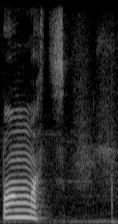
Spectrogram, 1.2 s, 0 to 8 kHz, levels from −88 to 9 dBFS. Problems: none marked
